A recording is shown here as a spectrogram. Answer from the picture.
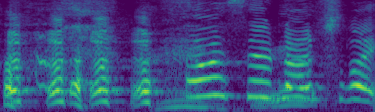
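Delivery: high, loud, laughing while talking.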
